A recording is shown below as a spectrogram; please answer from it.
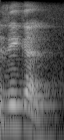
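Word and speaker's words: wriggle: या जैसे ये है रिगल, तो इसमें भी W ने रिगल, इसको क्या बोलते हैं, राइट।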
